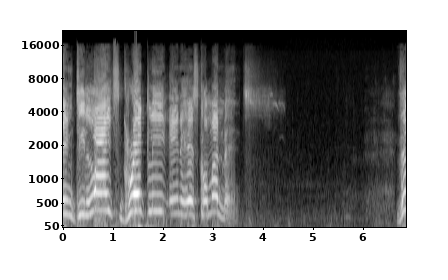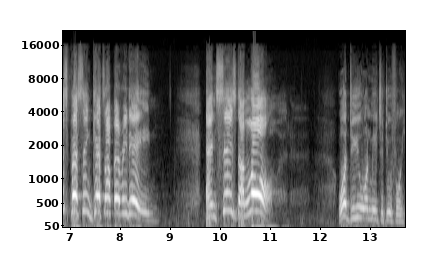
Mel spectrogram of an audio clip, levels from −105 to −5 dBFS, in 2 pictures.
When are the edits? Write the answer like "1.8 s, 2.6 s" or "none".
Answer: none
